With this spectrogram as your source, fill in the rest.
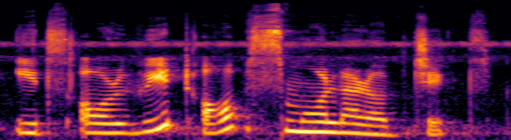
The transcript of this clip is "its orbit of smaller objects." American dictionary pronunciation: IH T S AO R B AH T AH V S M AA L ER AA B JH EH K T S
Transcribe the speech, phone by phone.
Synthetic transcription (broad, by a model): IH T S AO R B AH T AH P S M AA L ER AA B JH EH K T S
